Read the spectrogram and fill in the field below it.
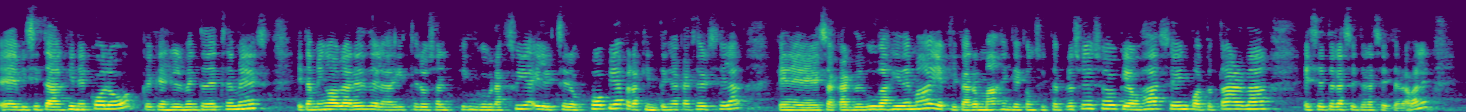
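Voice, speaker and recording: Her pitch is medium, with ordinary variation. This woman speaks at a very fast pace. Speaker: vlogger. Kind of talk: personal vlog talking to camera.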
